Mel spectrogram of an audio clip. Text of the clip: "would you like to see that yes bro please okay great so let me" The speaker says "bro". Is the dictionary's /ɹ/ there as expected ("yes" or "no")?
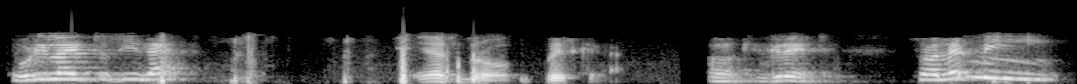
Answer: yes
